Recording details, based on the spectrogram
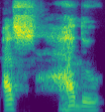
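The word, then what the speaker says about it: أشهد: কয় আশহাদু আশহা সাদু এখানে হা টা যে আছে এটার উচ্চারণ অনেকে করে না সেজন্য এটাকে ভালো করে আশহাদু আশহাদু হ্যাঁ আবার এখানে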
